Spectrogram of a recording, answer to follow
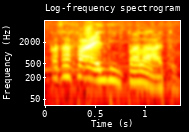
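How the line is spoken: Shouted. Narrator (Italian): gli gridò Learco

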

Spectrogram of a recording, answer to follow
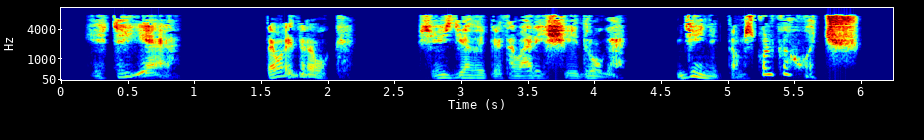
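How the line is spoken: Squeaky voice into ear. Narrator (Russian): пискнул он ему в левое ухо

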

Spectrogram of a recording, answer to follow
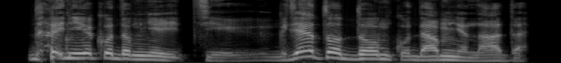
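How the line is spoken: Half laughing, half coughing. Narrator (Russian): То ли засмеялся, то ли закашлялся Саша

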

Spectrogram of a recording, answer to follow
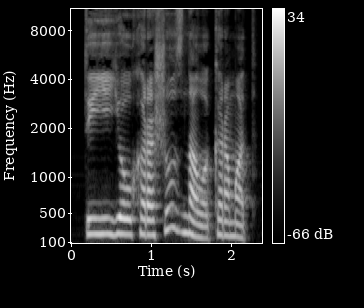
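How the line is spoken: Plain. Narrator (Russian): спросил Абдухафиз

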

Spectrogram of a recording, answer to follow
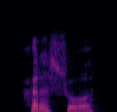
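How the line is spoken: Sighing. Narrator (Russian): вздохнула Марьюшка

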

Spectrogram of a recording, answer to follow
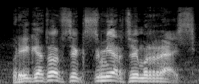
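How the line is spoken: Roaring. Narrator (Russian): взревел сержант Хакон

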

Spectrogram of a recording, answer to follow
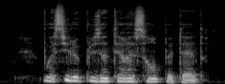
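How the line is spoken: Shout. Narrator (French): cria-t-il

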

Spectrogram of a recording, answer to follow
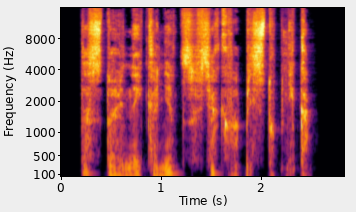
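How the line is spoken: Whisper. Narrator (Russian): прошептала она

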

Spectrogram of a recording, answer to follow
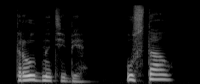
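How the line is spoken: Gentle question. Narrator (Russian): ласково спросила она

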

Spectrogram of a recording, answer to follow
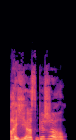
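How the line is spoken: Joyful answer. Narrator (Russian): радостно ответил Кир

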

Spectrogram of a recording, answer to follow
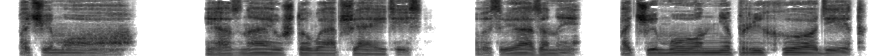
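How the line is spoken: Growled. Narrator (Russian): прорычал мужчина

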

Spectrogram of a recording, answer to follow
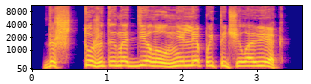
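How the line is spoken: Shouted. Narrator (Russian): крикнул Ка

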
